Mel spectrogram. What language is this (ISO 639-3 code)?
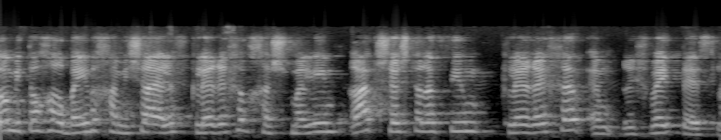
heb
